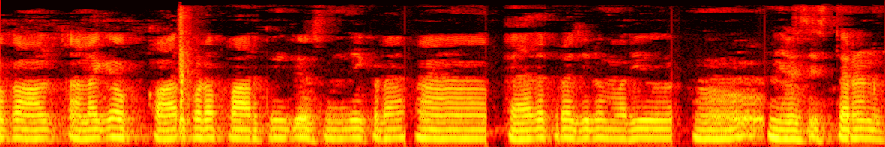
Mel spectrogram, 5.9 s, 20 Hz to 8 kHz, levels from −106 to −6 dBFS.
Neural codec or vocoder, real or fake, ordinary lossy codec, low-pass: none; real; AAC, 32 kbps; 7.2 kHz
